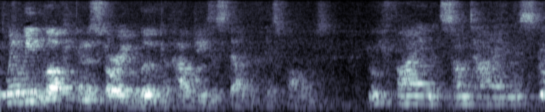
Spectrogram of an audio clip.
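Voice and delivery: mock soothing sermon voice; kind evangelical pastor. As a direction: ease into it like a gentle pastor. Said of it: "they're much, much kinder about it".

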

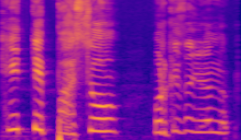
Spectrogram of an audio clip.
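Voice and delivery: concerned friend. Retold or imitated. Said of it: "me dice".

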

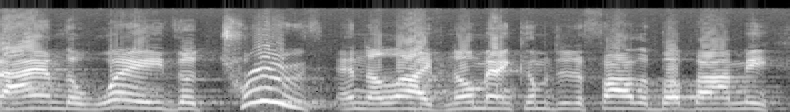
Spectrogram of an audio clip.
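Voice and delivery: loud, ringing scripture quote; booming gospel proclamation; preaching Jesus' words. Acted. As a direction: proclaim it to the church.

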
